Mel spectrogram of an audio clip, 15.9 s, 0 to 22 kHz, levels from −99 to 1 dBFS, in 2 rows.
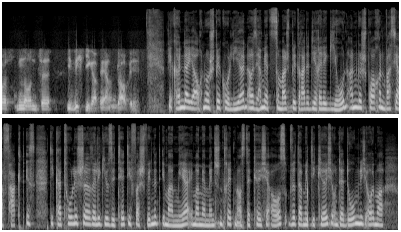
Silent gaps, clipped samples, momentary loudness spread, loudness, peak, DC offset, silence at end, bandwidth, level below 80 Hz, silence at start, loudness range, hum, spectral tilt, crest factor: none; under 0.1%; 8 LU; -27 LUFS; -12 dBFS; under 0.1%; 0.05 s; 17.5 kHz; -68 dBFS; 0 s; 2 LU; none; -5.5 dB/octave; 14 dB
